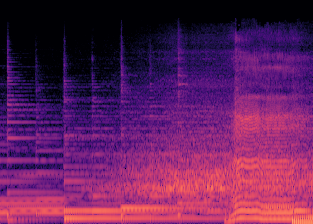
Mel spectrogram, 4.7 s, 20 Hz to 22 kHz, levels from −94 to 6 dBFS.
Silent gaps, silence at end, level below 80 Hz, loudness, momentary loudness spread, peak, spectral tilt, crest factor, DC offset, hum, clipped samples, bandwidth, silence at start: none; 0 s; -32 dBFS; -24 LUFS; 10 LU; -6 dBFS; -7 dB/octave; 16 dB; under 0.1%; none; under 0.1%; 13 kHz; 0 s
